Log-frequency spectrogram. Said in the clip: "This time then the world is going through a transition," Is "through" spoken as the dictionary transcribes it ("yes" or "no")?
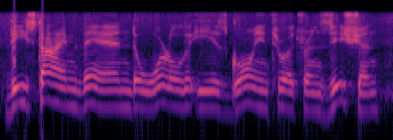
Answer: yes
